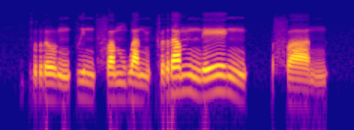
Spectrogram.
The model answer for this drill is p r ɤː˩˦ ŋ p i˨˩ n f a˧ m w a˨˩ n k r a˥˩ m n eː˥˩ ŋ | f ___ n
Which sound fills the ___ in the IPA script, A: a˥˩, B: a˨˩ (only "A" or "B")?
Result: B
